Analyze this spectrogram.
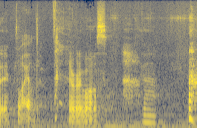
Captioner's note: laughs; chuckles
